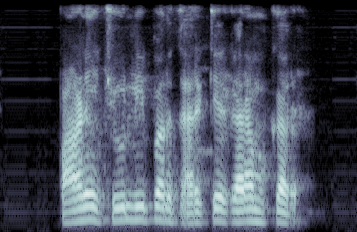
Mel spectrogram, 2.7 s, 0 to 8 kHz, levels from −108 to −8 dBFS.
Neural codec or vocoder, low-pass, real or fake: vocoder, 22.05 kHz, 80 mel bands, HiFi-GAN; 7.2 kHz; fake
